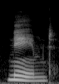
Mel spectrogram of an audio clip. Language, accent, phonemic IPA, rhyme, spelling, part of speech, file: English, US, /neɪmd/, -eɪmd, named, adjective / verb, En-us-named.ogg
- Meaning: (adjective) 1. Having a name 2. An argument that is passed to a subroutine according to its name in the invocation code, rather than on its position; compare with positional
